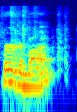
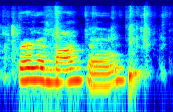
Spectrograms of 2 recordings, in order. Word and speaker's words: bergamot: Bergamot, pronounced bergamot, or bergamonto, is an aromatic Mediterranean citrus fruit.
